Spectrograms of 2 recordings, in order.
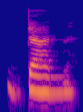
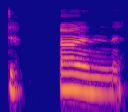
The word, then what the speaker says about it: done: follow the rules because this silent e should be telling this to say oh but it does not it sounds like an a short you done let's look at our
